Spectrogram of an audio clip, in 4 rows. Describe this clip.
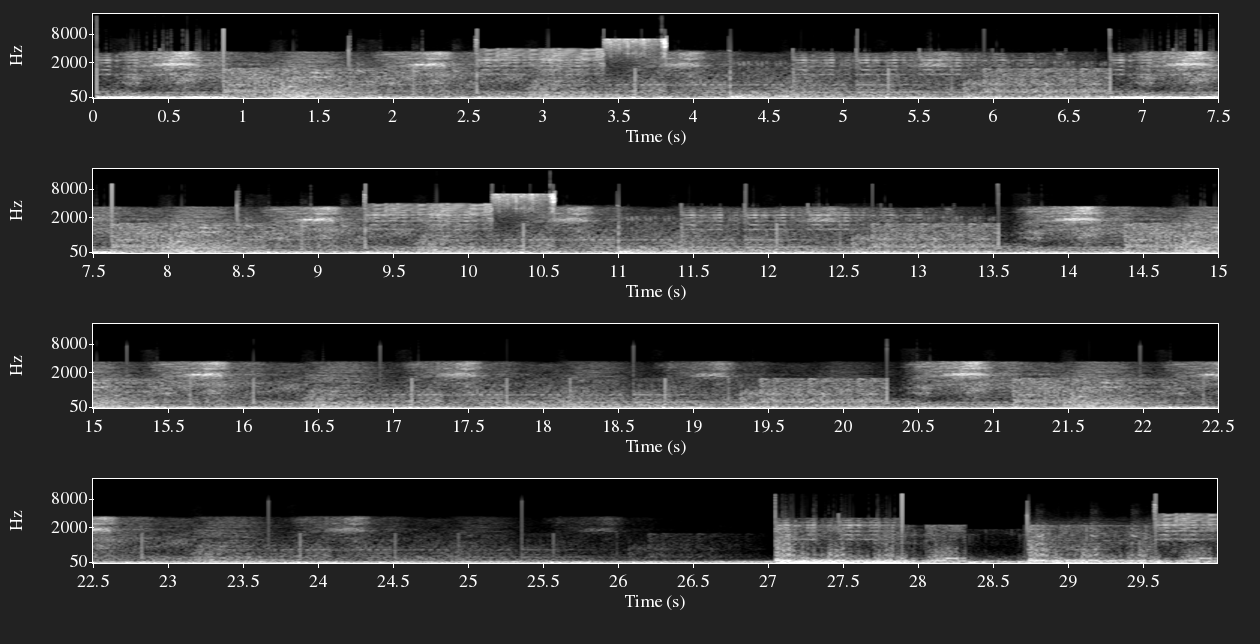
Music > Multiple instruments
Demo Track #4039 (Industraumatic)
Cyberpunk, Sci-fi, Noise, Horror, Underground, Industrial, Soundtrack, Games, Ambient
